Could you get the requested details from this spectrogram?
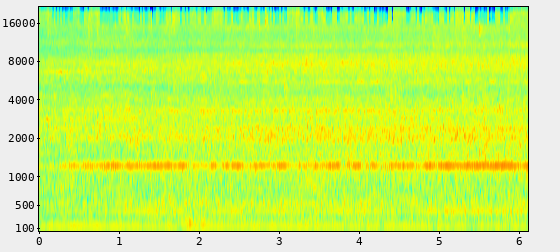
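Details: Kings 12Ah power pack (about 10 A output) running two 1100 GPH bilge pumps: steady low drone at fixed tone while drawing about 15 A at just under 11 V, overloading the pack until it cuts out.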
